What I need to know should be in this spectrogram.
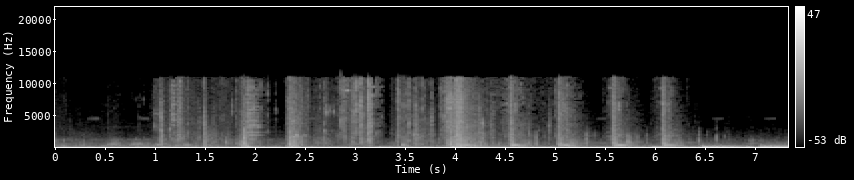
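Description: Gunshots crack in short, quick bursts.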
